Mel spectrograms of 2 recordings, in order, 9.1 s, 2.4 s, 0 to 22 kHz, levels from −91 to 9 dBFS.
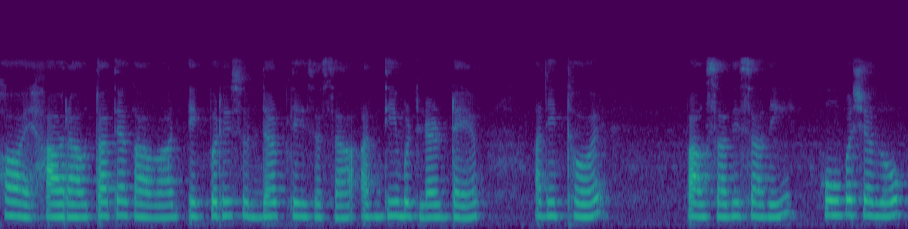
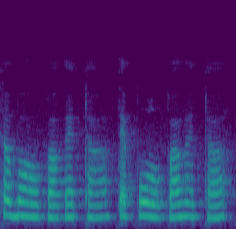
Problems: none marked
